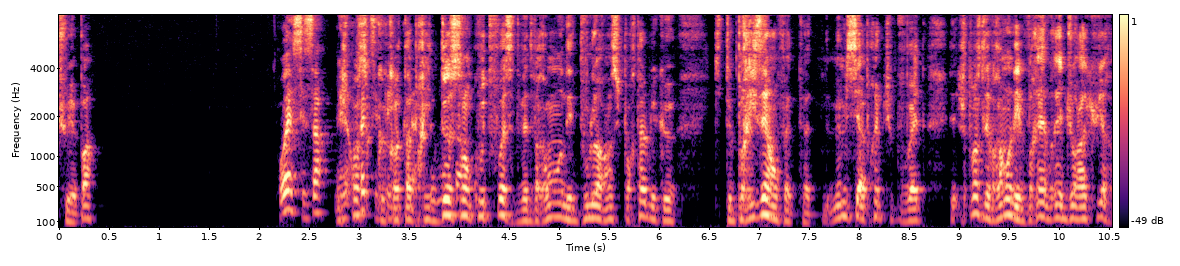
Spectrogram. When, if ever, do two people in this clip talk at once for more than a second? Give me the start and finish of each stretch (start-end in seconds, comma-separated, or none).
2.8-4.1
